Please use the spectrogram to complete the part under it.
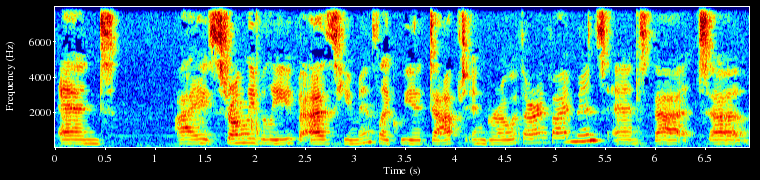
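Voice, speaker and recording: A woman's voice: on the high side, measured pace, fairly bright tone, rough recording. Young woman, thoughtful, faint background noise. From Canada, born in Egypt. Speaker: roundtable guest, PhD researcher. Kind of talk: casual self-introduction.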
